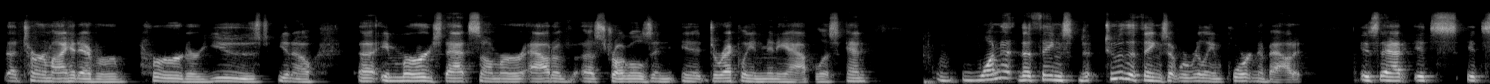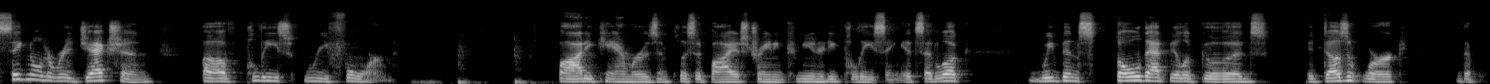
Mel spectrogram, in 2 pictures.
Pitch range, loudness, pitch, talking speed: 125-170 Hz, -22 LUFS, 140 Hz, 140 wpm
